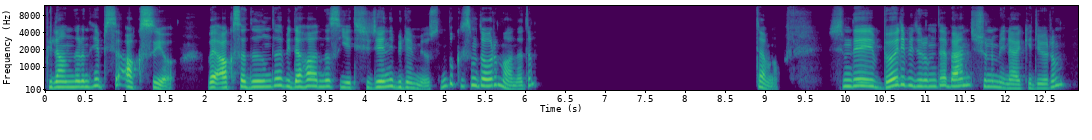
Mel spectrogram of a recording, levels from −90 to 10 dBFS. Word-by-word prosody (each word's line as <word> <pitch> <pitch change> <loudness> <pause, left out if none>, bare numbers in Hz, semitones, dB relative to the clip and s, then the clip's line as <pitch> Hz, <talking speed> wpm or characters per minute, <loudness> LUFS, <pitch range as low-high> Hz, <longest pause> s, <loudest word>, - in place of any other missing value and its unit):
planların 215 +1 +1
hepsi 265 -4 -3
aksıyor - - +1 0.4
ve 210 -2 +6
aksadığında 225 +6 +3
bir 235 -3 -2
daha 230 +1 +3
nasıl 235 -3 -2
yetişeceğini 210 +4 0
bilemiyorsun. 190 - -5
Bu 340 - -5
kısmı 270 +2 -3
doğru 265 +1 +3
mu 260 - -1
anladım? 140 - -6 2.7
Tamam. - - -4 0.6
Şimdi, 245 +1 -3 0.4
böyle, 280 +6 +4
bir 265 - -3
durumda 245 +3 -2
ben 265 +3 +3
şunu 235 -5 -5
merak 165 -6 -4
ediyorum. 175 - -5
230 Hz, 110 wpm, -19 LUFS, 205-255 Hz, 2.7 s, ve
